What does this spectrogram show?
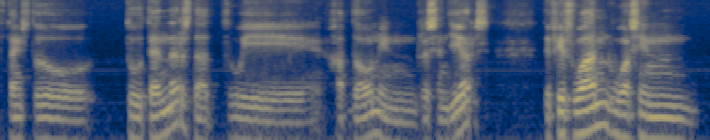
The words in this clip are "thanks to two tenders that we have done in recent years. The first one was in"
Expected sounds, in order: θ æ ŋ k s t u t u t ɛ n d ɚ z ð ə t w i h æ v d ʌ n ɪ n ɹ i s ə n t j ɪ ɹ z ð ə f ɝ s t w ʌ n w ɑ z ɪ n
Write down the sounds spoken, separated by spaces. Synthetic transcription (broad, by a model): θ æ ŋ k s t u t u t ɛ n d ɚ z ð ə t w i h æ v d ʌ n ɪ n ɹ i s ə n t j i ɹ s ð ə f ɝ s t w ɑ n w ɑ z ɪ n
